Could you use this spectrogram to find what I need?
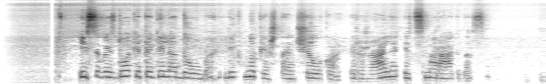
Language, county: Lithuanian, Alytus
